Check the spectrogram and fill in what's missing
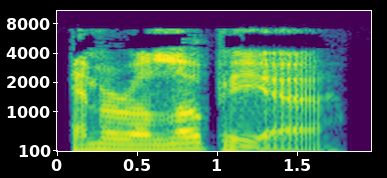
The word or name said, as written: hemeralopia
